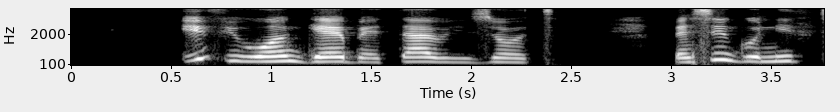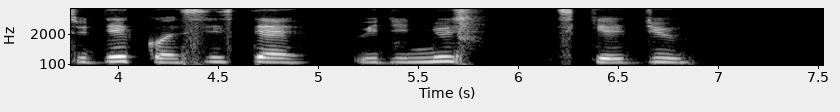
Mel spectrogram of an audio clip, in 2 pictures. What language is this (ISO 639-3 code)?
pcm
